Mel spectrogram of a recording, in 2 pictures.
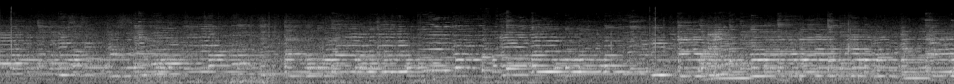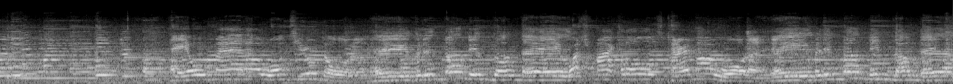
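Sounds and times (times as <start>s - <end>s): acoustic folk music: 0.0s - 19.0s
people singing: 13.1s - 19.0s.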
